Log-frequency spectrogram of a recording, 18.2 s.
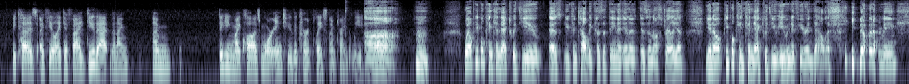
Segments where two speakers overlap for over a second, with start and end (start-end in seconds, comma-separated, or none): none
